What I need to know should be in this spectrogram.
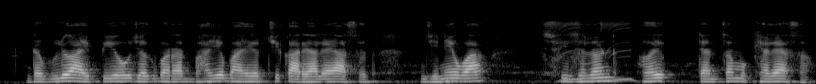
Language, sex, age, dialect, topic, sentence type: Marathi, male, 18-24, Southern Konkan, banking, statement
